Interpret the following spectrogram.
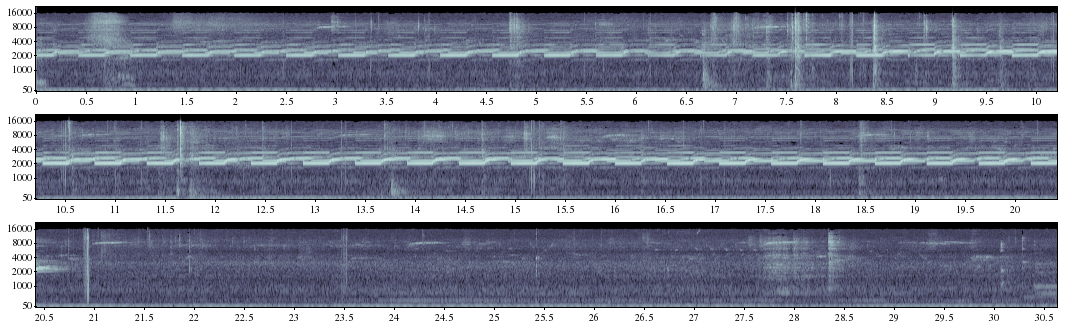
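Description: British level-crossing yodel alarm sounding a rapid, repeating rising warble while the barriers come down. It cuts off suddenly about two-thirds of the way through, as it does once the barriers are fully lowered.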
